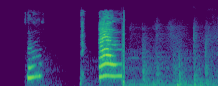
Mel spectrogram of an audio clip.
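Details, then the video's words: Cat meowing: a short mid-pitched meow, a brief click, then a longer, louder meow that cuts off sharply, followed by a low steady hum and faint rustling. "funny cats talking"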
